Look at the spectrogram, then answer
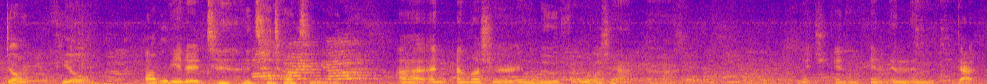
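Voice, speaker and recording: Woman acting a slow, hesitant, shy coffee-shop writer. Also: lowish voice, over loud music, lightly acted, poor audio. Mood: shy, nervous. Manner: hesitant, stammering, nervous giggles, apologetic. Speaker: audio roleplay performer. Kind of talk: intimate one-sided audio roleplay acting. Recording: clear background noise, cafe ambience effects. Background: coffee shop sound effects.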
